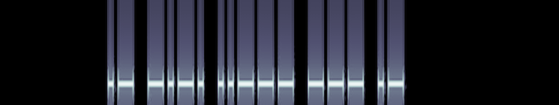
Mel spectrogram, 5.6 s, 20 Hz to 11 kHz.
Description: Morse code, heard as a keyed tone, about 25 wpm, 700 Hz. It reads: AC2OA
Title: Speed Racing - USA Call Signs 20wpm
